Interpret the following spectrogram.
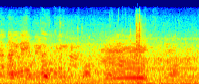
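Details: Market cow that caused a commotion by refusing to get up moos briefly, a short level bellow rising slightly then cut off, over crowd chatter and background rumble.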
